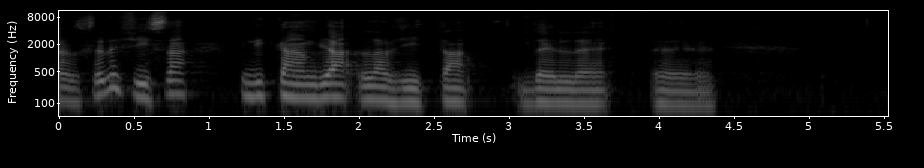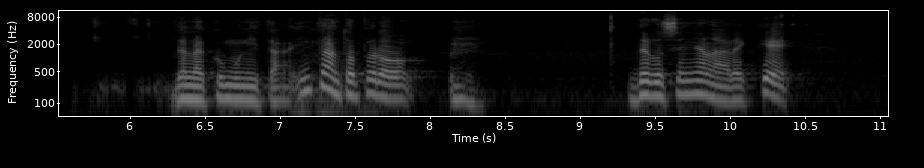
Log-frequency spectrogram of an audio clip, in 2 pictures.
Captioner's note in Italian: schiarire la voce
